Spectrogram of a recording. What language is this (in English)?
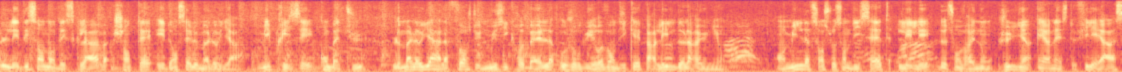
French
